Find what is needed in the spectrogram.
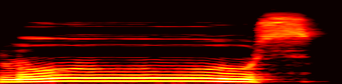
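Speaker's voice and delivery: "Moose" drawn out with a lifted, then falling Irish tune; long, lilting Irish "Moose"; Irish accent test. Shown as a demonstration. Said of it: "can you say moose in an Irish accent".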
